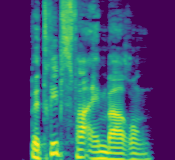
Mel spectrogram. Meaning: 1. a contract about the operation of a railway by a concessionary 2. works agreement
- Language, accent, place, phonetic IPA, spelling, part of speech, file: German, Germany, Berlin, [bəˈtʁiːpsfɛɐ̯ˌʔaɪ̯nbaːʁʊŋ], Betriebsvereinbarung, noun, De-Betriebsvereinbarung.ogg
